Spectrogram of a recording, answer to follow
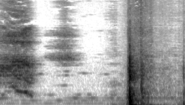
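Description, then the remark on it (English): Hay bales pushed off a loft hit the ground below with heavy, low thuds: a loud rumbling impact, then another sharp thump a moment later, after a brief breathy sound and a short quiet pause. “pushes all the hay bales off the loft and down onto the ground below”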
